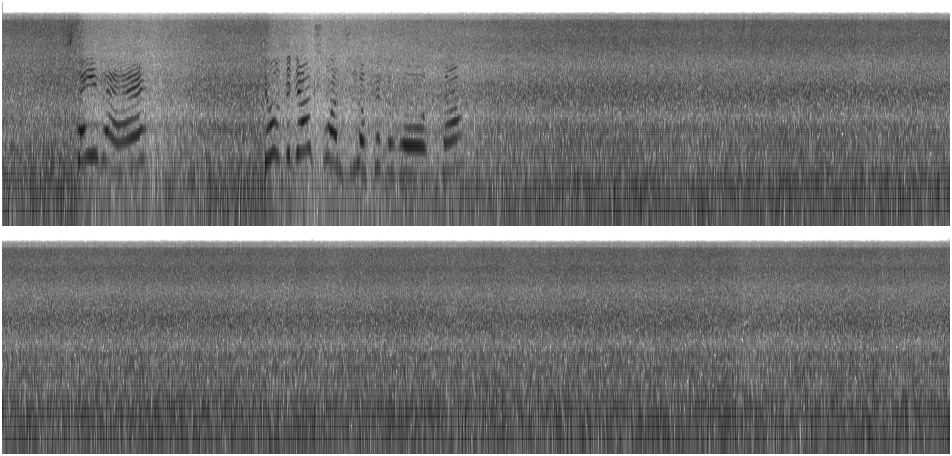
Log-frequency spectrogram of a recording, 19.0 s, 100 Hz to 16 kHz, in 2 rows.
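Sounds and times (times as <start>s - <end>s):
water rushing over weir: 0.0s - 18.9s.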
